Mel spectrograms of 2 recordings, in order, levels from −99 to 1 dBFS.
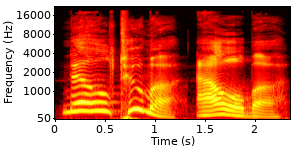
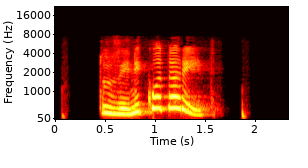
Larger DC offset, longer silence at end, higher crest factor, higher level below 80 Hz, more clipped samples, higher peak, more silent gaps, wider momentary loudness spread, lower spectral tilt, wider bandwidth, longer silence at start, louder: neither; second, 0.1 s vs 0.85 s; about the same, 16 dB vs 16 dB; first, -44 dBFS vs -62 dBFS; neither; second, -4 dBFS vs 0 dBFS; neither; second, 9 LU vs 13 LU; second, -4.5 dB/octave vs -8.5 dB/octave; first, 19 kHz vs 6.4 kHz; second, 0.1 s vs 0.45 s; second, -21 LUFS vs -15 LUFS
